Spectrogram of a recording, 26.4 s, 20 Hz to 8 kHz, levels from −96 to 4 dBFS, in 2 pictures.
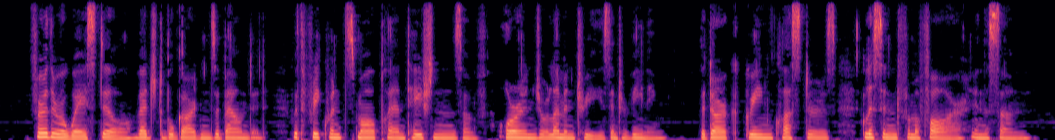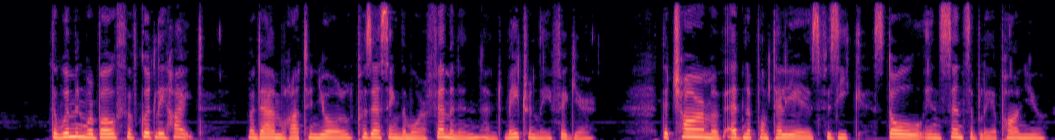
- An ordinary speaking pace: No, slow, 120 wpm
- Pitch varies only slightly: Yes, narrow, 2.3 semitones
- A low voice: No, medium, 185 Hz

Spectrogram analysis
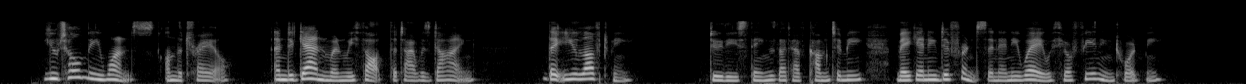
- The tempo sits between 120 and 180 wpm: No, average, 190 wpm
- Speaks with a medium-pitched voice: No, high, 200 Hz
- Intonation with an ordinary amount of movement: Yes, average, 3.3 semitones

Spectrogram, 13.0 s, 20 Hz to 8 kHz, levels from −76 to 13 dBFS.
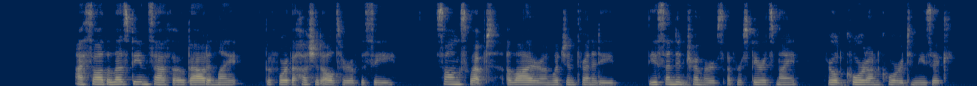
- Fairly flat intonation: Yes, narrow, 1.3 semitones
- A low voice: No, high, 195 Hz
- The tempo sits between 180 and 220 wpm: No, average, 165 wpm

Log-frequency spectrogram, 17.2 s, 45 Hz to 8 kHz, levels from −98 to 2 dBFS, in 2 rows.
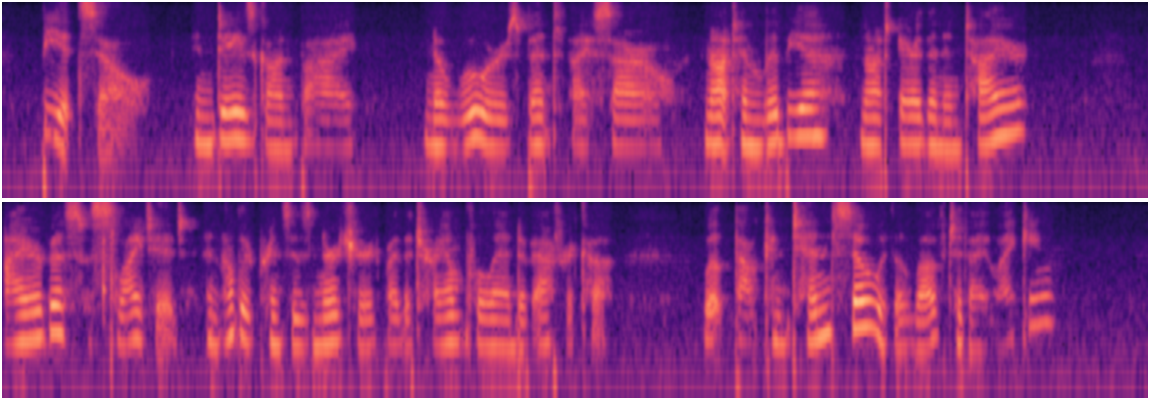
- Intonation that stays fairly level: No, average, 3.3 semitones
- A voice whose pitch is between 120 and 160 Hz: No, high, 195 Hz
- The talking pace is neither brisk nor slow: Yes, average, 150 wpm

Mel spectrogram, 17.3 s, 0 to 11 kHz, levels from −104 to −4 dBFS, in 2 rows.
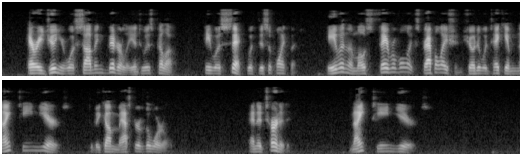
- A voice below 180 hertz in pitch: Yes, low, 135 Hz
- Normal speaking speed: No, slow, 120 wpm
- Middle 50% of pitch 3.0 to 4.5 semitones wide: No, average, 5.1 semitones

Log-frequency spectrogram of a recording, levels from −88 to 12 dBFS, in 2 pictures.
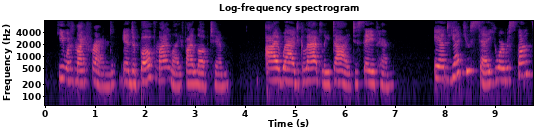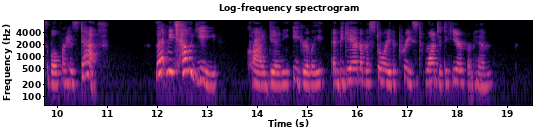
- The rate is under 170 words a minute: Yes, average, 150 wpm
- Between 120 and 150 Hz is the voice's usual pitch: No, high, 225 Hz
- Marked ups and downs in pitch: No, average, 3.8 semitones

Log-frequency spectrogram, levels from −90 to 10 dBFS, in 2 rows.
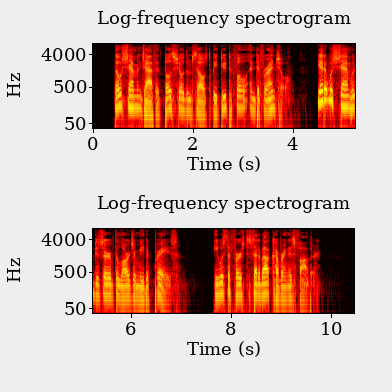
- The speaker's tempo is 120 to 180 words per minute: No, average, 190 wpm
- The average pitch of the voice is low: Yes, low, 120 Hz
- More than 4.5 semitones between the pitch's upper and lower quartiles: Yes, average, 5.2 semitones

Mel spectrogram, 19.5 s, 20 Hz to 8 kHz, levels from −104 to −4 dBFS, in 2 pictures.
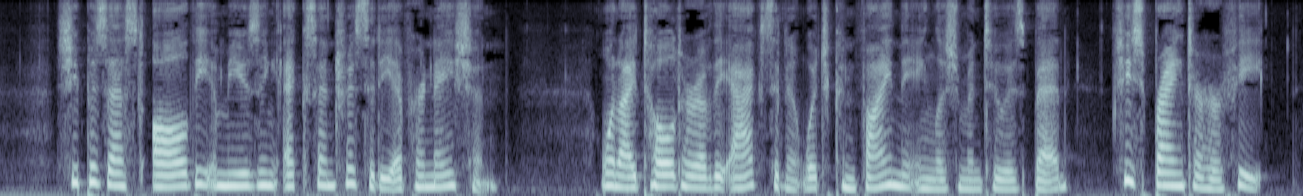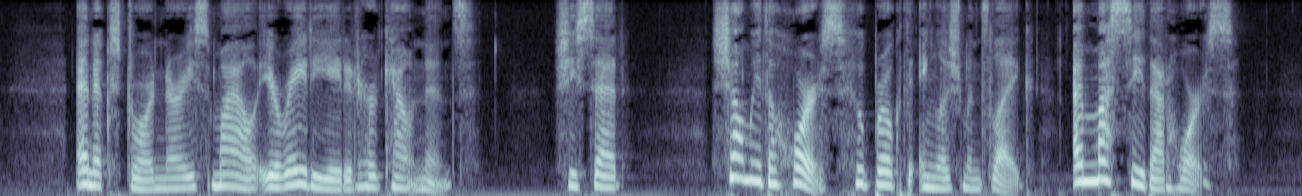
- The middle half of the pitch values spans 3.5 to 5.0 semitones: Yes, average, 4.2 semitones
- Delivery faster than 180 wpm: No, average, 155 wpm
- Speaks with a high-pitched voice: No, medium, 175 Hz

